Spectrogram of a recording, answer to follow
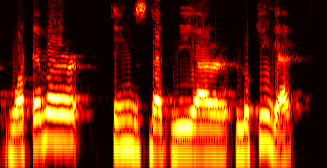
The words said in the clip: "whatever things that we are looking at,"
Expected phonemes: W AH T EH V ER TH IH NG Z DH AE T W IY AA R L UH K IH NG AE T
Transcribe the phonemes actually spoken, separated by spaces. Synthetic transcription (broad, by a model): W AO T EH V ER T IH NG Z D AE T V IY AA R L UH K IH NG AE T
